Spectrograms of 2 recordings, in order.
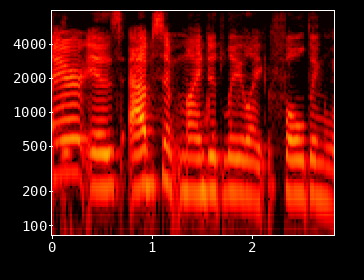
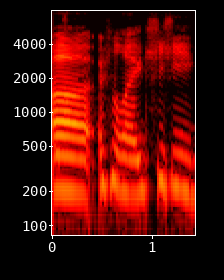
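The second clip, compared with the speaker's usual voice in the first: ordinary delivery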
